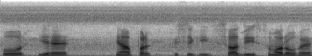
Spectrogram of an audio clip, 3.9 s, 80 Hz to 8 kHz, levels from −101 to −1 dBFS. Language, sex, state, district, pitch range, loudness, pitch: Hindi, female, Haryana, Charkhi Dadri, 150-165 Hz, -19 LUFS, 155 Hz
